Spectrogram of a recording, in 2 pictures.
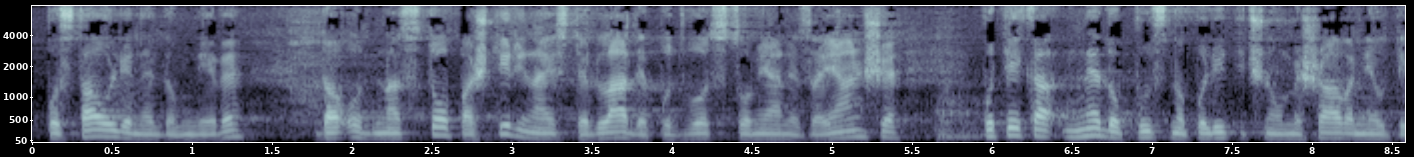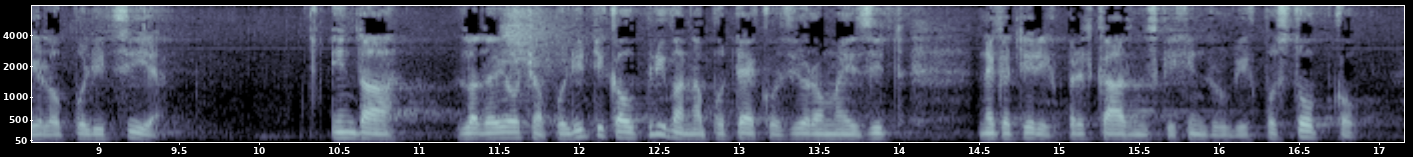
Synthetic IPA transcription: pɔst̪awlʲjɛnɛd̪ɔmneːʋɛ | d̪aʔɔd̪nast̪ɔːpaʃt̪iːɾinajst̪ɛʋlaːd̪ɛpɔd̪ʋoːt̪st̪ʋɔmjaːnɛzajaːnʃɛpɔt̪eːkanɛd̪ɔpust̪nɔpɔliːt̪it͡ʃnɔumɛʃaːʋanjɛwd̪eːlɔpɔlit̪siːjɛ | ind̪awlad̪ajoːt͡ʃapɔlit̪ikaupliːʋanapɔt̪ɛːkɔziːɾɔmaizit̪nɛkat̪eːɾixpɾɛt̪kaːzənskixind̪ɾuɡixpɔst̪oːpkɔw

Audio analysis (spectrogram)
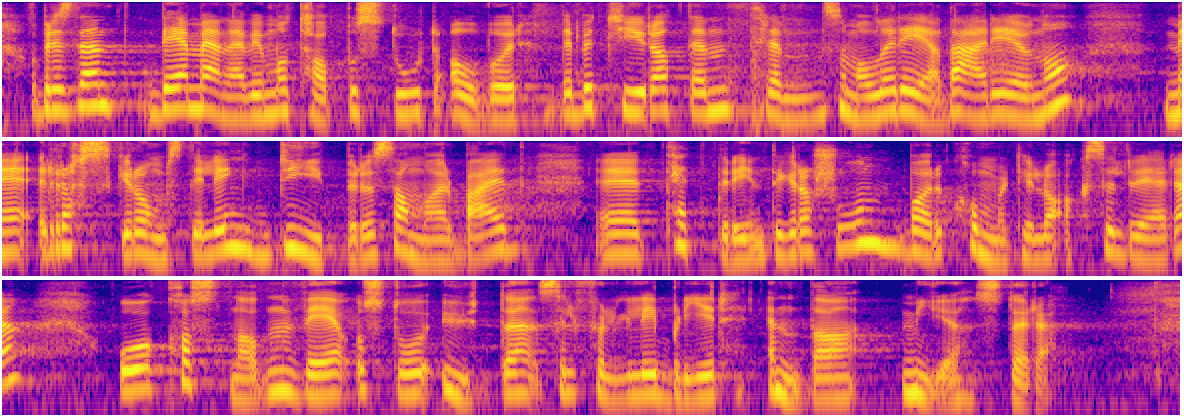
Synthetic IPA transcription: ɔpʰɾɛs̬ɪd̪ɛnt̪d̪ɛmeːnəjæɪʋɪmɔt̪ʰɑːpʰɔst̪uːʈɑlʋɔɾd̪ɛbət̪ʰyːɾɑt̪̚d̪ɛnt̪ʰɾɛnd̪n̩sɔmɑləɾeːd̪əæɾeːʉnoː | mɛɾɑskəɾəɔmst̪ɪlːɪŋd̪yːpəɾəsɑmːɑɾbæɪd̪t̪ʰɛt̪ːəɾəɪnt̪əɡɾɑʂuːnbɑːɾəkʰɔmːəʈʰɪlɔ̰ʔɑksələɾeːɾəɔkʰɔst̪nɑd̪n̩ʋɛʔɔst̪oːʔʉːt̪əsɛlfœlɡəlɪblɪɾɛnd̪ɑmyːə̰st̪œ̰ɾːə̰

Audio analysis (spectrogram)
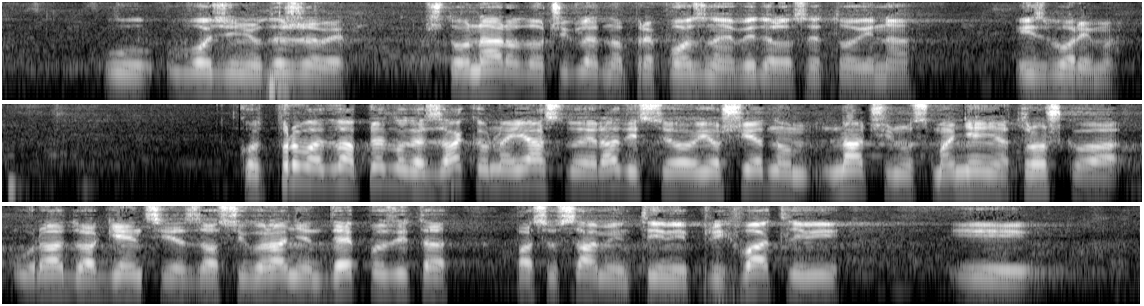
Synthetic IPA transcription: uʋo̞d͡ʑe̞ɲud̪r̩ʒaʋeʃt̪o̞naːɾo̞d̪o̞t͡ʃiɡle̞d̪no̞pɾe̞po̞znaje̞ʋid̪elo̞se̞t̪o̞ːina | izbo̞ɾima | ko̞d̪̚pr̩ʋad̪ʋaːpɾed̪lˠo̞ɡazaːko̞najasnojeɾaːd̪iseo̞jo̞ʃje̞d̪no̞mnaːt͡ʃinusmaɲe̞ːɲat̪ɾo̞ʃko̞ʋauɾaːd̪uaɡe̞nt̪sijezaosiɡuɾaːɲe̞d̪e̞po̞zit̪a | pasusaːmimt̪iːmipɾixʋat̪ʎiʋi | i

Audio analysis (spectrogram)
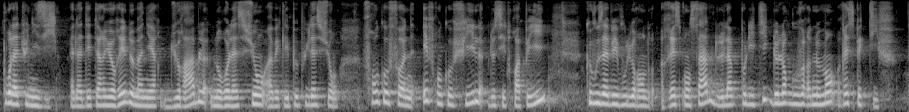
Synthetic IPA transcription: puʁlat̪ynizi | ɛlad̪et̪eʁjɔʁed̪əmanjɛʁd̪yʁablnoʁəlasjɔ̃ʔa̰vɛklepɔpylasjɔ̃ | fχɑ̃kɔfɔnefχɑ̃kɔfild̪əset̪χwapei | kəvuzavevulyʁɑ̃d̪ʁəʁɛspɔ̃sabld̪əlapɔlit̪ik̚d̪əlœʁɡuvɛʁnəmɑ̃ʁɛspɛk̚t̪ʰif

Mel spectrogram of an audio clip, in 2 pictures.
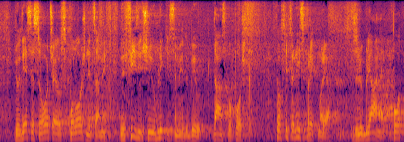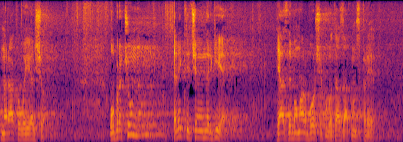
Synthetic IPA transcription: lʲjud̪jeːsɛsɔoːt͡ʃajɔspɔloːʒnit̪samiʋəfizit͡ʃniɔbliːkisɛmjɛɣd̪ɔbiwd̪anspɔpoːʃt̪i | t̪oːsit̪sɛɾnispɾekmɔɾja̰zlʲjubljaːnɛpoːt̪naɾaːkɔʋɔjelʃɔ | ɔbɾat͡ʃun | ɛlek̚t̪ɾit͡ʃnɛːnɛɾɡijɛ̰ | jazd̪ajbomːalboːlʃɛkɔbot̪aːzaːkɔnspɾɛjḛːt̪

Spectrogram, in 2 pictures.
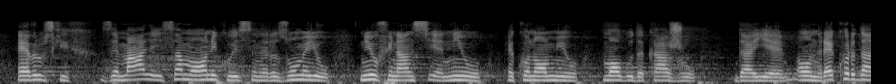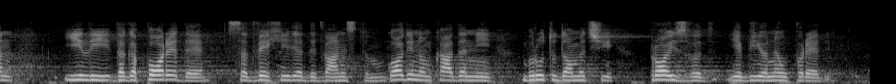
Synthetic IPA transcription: eʋɾopskixze̞maːʎaisamo̞oniko̞jiseneɾazume̞juniufinansijeniueko̞no̞miju | mo̞ɡud̪akaːʒu | d̪ajeo̞ːnɾekoɾd̪an | ilid̪aɡapo̞ɾed̪esad̪ʋeːxiʎad̪ed̪ʋaːnɛst̪omɡo̞d̪inomkad̪ani | bɾut̪od̪omat͡ɕi | pɾoizʋo̞d̪je̞bio̞neupoɾed̪ḭʋ

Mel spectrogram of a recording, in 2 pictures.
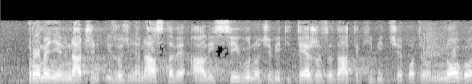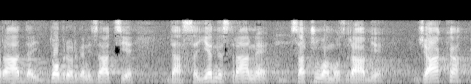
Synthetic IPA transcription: pɾo̞meɲenːaːt͡ʂinizʋo̞d͡ʑe̞ɲanaːst̪aʋe̞ʔalisiɡuɾnot͡ɕebit̪it̪eːʒakzad̪aːt̪akibit̪t͡ɕepo̞t̪ɾe̞bnmno̞ɡo̞ɾaːd̪aid̪o̞bɾe̞o̞ɾɡanizaːt̪sije̞ | d̪asajed̪ne̞st̪ɾaːne̞sat͡ʂuʋamo̞zd̪ɾaːʋʎe̞̰ | d͡ʑaːka

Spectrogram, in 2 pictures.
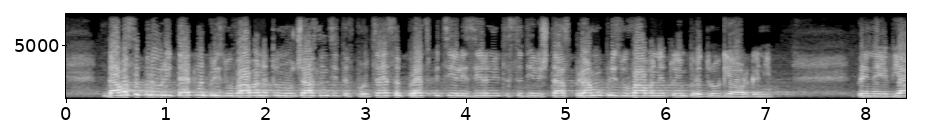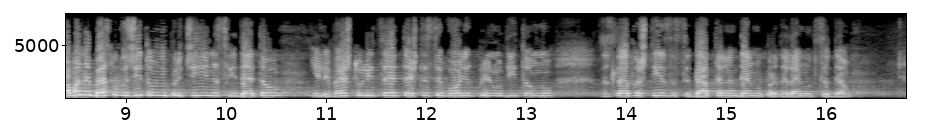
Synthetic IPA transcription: d̪avəsɛpɾioɾit̪ɛt̪nɐpɾizʊvavɐnɛt̪onɐut͡ʃasnit̪sit̪ɛfpɾot̪sɛsəpɾɛt̪spɛt̪siəliziɾənit̪ɛsəd̪iliʃt̪aspɾʲjamopɾizʊvavɐnɛt̪oimpɾɛd̪ːɾuɡʲiɔɾɡəni | pɾinɐjɐvjavɐnɛbɛsʊvɐʒit̪ɛlˠnipɾit͡ʃininɐsvid̪ɛt̪ɛlˠ | ilivɛʃt̪olit̪sɛt̪ɛʃt̪ɛsɛvɔd̪ʲət̪̚pɾinʊd̪it̪ɛlˠno | zɐslɛd̪vəʃt̪ijəzɐsɛd̪at̪ɛlɛnd̪ɛnopɾɛd̪ɛlɛnot̪sɐd̪ɤ

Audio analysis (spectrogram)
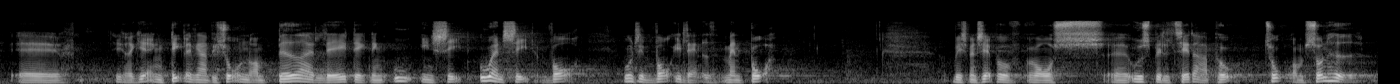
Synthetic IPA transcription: iʁɛɡ̥e̝̰ɐe̝ŋn̩d̥e̝̰ːlɐʋiɑ̈mb̥iɕo̝̰ːnn̩ɒ̽mb̥eð̞ˠʁɐleːəd̥eɡ̥ne̝ŋuense̝̰ːd̥uænse̝̰ːd̥ɒ | uæns̬e̝̰ːd̥ʋɒʔilæn̰ð̩ˠmænb̥o̝ɐ̰ | ʋe̝smænse̝ɐ̰pʰɒ̽ʋɒːsʔuðˠsb̥e̝lt͡sʰed̥ɐːpʰɒ̽t͡sʰo̝̰ːɒ̽msɔ̽nɦe̝ð̞̰ˠ

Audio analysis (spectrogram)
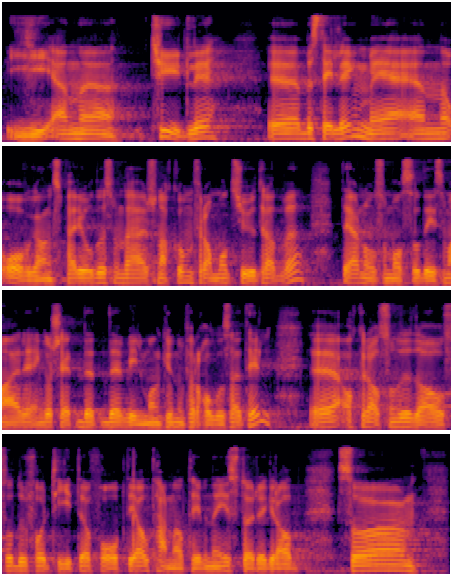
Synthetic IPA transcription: jiːʔɛ̰nt̪ʰyːd̪əlɪ | bəst̪ɪlːɪŋmɛɛ̰noːʋəɾɡɑŋspʰæɾɪuːd̪əsɔmd̪ɛhæːɾʂnɑkːəɔmfɾʔɑmːut̪ɕʉːət̪ʰɾɛd̪ʋəd̪̥ɛ̰æɳuːəsɔmɔsːɔd̪ɪsɔmæɾɛ̰ŋɡɑʂeːʈd̪ɛd̪ɛʋɪlːmɑnkʰʉnːəfɔɾhɔlːəsæɪt̪ʰɪl | ɑ̰kːɾɑːt̪sɔmd̪ʉd̪ɑɔsːɔd̪ʉfoːʈʰiːt̪ʰɪlɔfoːɔpd̪ɪɑlt̪ʰæɳɑt̪ʰiːʋənəɪst̪œɾːəɡɾɑːd̪sɔ

